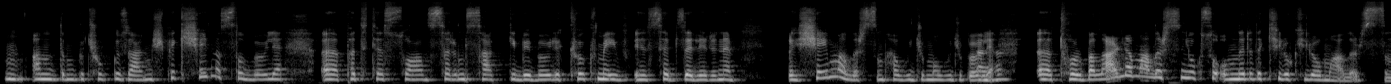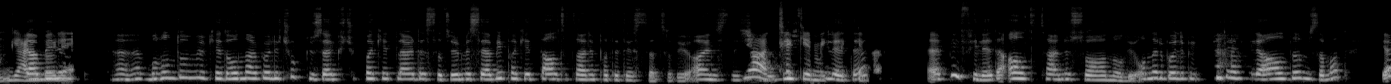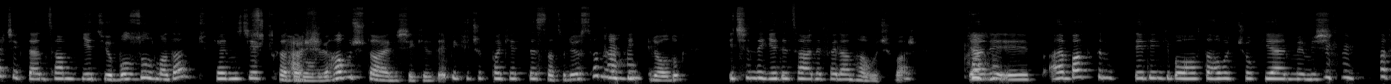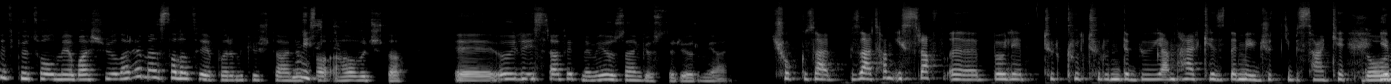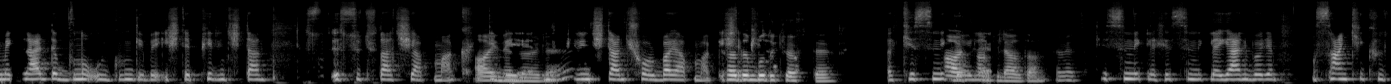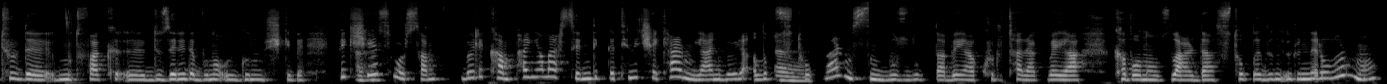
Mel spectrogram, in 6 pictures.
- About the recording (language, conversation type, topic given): Turkish, podcast, Markette alışveriş yaparken nelere dikkat ediyorsun?
- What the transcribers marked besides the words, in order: other background noise; tapping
